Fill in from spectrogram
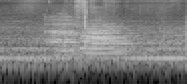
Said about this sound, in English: pause for a minute. We'll let the train go by. That's right. The good old Chicago Metra.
